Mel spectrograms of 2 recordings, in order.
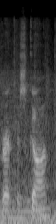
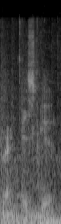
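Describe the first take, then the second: First: The second word has a short 'o' vowel. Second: The second word has a long 'oo' vowel.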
